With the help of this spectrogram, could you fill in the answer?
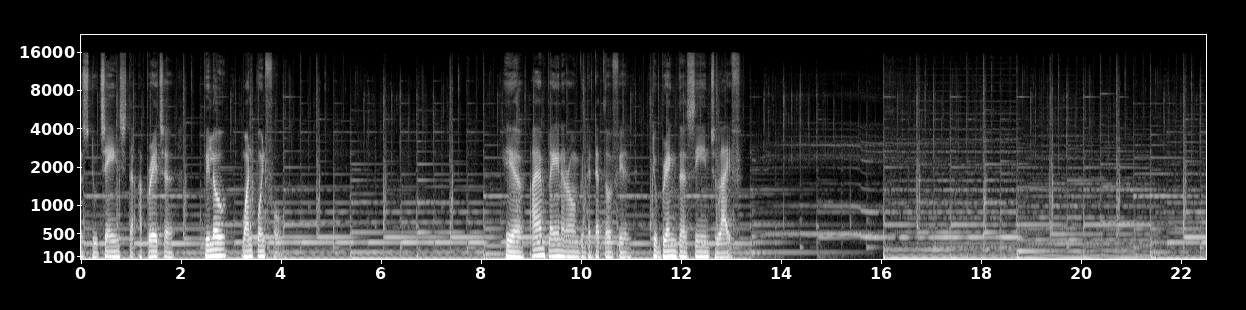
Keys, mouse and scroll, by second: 0.4 click, 0.7 space, 5.3 space, 5.6 space, 6.0 space, 7.3-10.1 drag, 10.1 right click, 12.1 click, 12.5 ctrl+space, 13.0 shift+click, 14.4 space.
